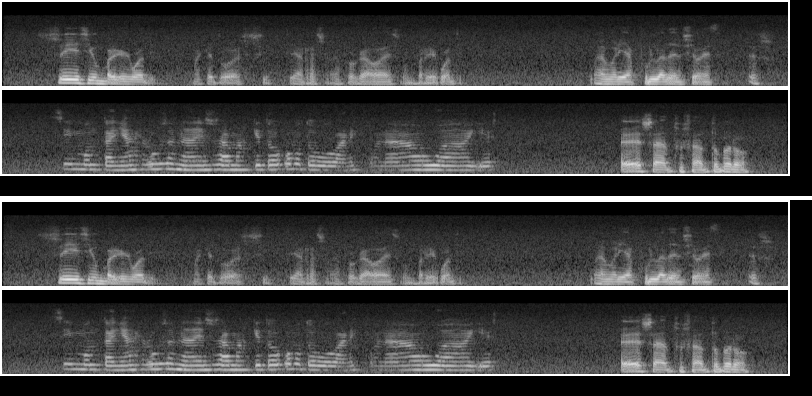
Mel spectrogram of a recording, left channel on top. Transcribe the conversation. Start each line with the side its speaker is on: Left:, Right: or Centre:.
Left: Sí, sí, un parque acuático. Más que todo eso, sí, tienes razón, enfocado a eso, un parque acuático. Bueno, me llamaría full la atención ese. Eso.
Right: sin montañas rusas, nada de eso, o sea, más que todo como toboganes con agua y esto.
Left: Exacto, exacto, pero...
